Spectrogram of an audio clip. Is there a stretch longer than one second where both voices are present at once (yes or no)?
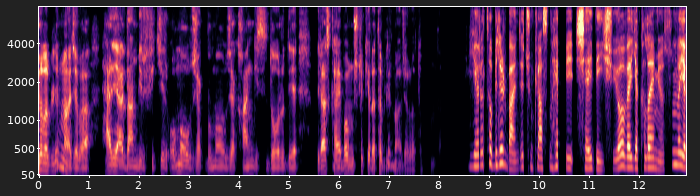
no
